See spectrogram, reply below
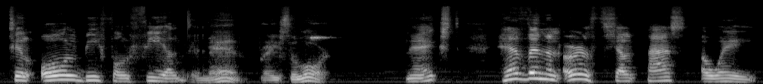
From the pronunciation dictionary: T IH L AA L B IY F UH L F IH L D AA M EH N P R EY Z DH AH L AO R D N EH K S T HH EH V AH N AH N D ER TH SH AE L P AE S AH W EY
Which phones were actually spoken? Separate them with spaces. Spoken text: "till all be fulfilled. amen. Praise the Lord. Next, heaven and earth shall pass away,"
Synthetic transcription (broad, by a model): T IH L AA L B IY F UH L F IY L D M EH N P R EY Z DH AH L AO R D N EH K S T HH EH V AH N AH N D ER TH SH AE L P AE S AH W EY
